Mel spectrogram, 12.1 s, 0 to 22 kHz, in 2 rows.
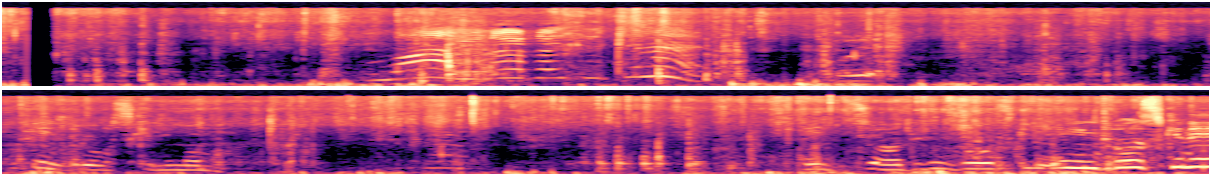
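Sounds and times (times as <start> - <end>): dry branches dragged over ground: 0.0 - 12.0.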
